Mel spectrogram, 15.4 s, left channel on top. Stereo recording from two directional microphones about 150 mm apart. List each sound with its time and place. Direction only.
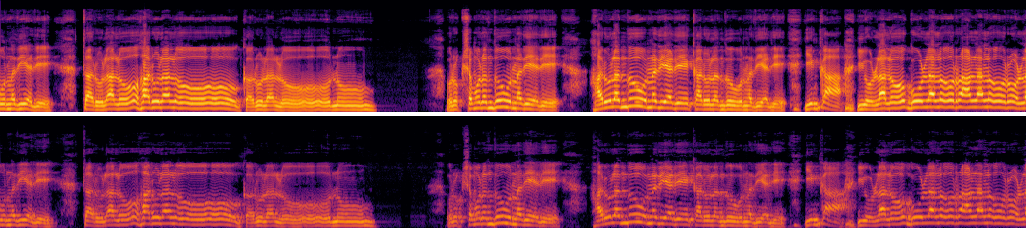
0.2 s a man's voice: 45° left (ahead or behind)
6.7 s a man's voice: 65° left (ahead or behind); by 15.4 s 50° left (ahead or behind)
